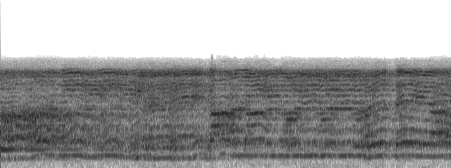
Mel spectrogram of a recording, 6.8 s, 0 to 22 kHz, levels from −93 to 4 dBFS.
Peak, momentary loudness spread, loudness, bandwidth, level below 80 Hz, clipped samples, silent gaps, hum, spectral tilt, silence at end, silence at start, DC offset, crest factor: 0 dBFS; 2 LU; -11 LUFS; 5.6 kHz; -58 dBFS; under 0.1%; none; none; -6 dB/octave; 0 s; 0 s; under 0.1%; 12 dB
